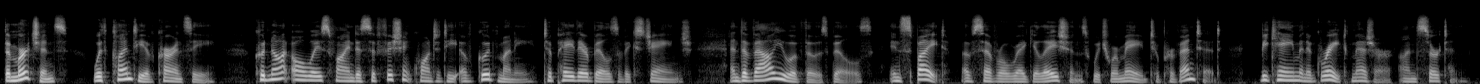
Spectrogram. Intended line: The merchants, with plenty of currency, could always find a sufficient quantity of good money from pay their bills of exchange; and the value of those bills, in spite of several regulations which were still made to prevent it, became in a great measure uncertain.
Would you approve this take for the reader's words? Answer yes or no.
no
